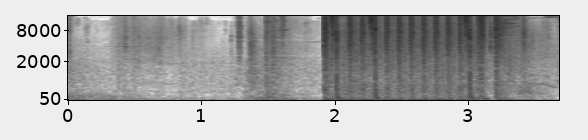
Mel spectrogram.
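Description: AK74 rifle gunfire in the shooter Black Ops 6, with scattered distant shots followed by a loud, close burst of rapid automatic fire that continues in a dense rattling stream.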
